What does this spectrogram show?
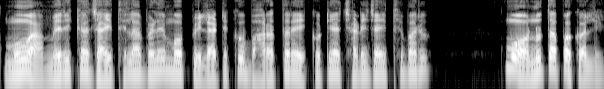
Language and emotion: Odia, sad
